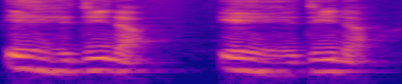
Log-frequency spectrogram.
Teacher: on a la hamza qui sort du fond de la gorge, et on a le ha juste après qui sort également du fond de la gorge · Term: Le ha du fond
